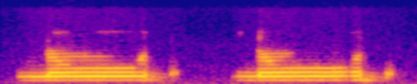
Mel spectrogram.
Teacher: জিভের আগা এবং তার বরাবর উপরের তালুর সাথে লাগিয়ে উচ্চারিত হয়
